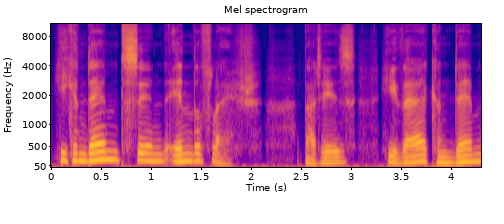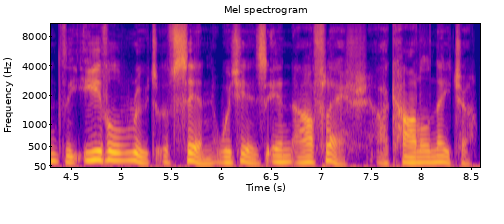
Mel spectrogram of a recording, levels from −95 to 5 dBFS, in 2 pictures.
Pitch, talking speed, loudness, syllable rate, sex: 135 Hz, 160 wpm, -17 LUFS, 4.3 syllables/s, male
